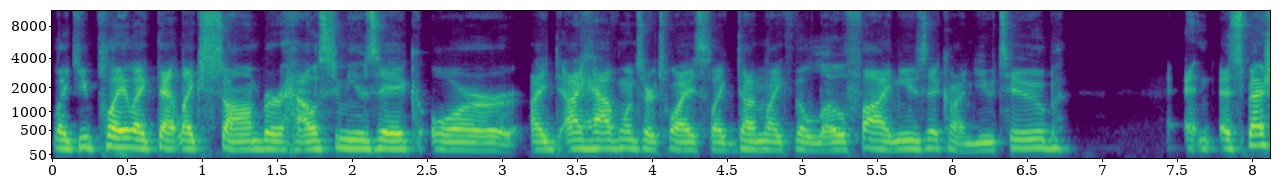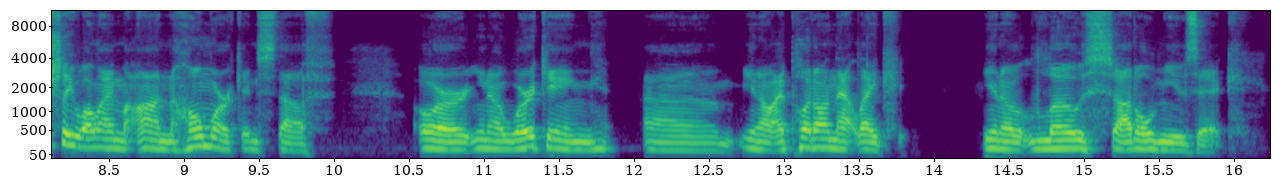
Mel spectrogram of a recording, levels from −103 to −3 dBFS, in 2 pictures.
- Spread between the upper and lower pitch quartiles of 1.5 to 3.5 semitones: Yes, narrow, 2.4 semitones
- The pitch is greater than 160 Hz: No, medium, 140 Hz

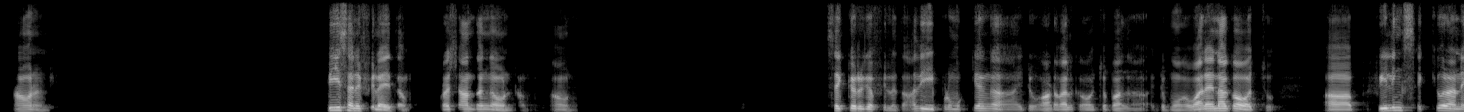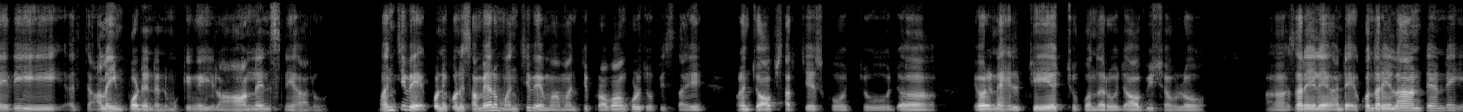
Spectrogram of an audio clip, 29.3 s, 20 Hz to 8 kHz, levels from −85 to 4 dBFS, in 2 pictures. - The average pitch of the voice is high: No, low, 125 Hz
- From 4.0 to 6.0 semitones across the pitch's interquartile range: Yes, average, 4.8 semitones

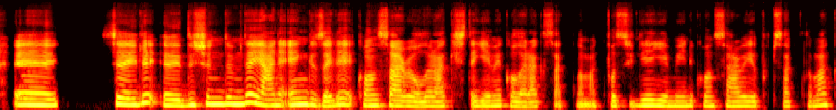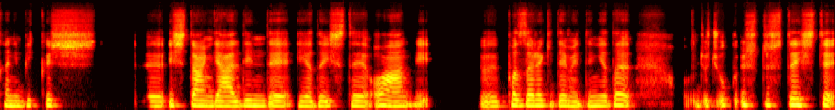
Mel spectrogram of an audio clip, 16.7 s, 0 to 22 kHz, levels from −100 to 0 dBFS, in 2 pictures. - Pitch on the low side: No, medium, 185 Hz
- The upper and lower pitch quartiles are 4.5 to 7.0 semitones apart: No, average, 2.8 semitones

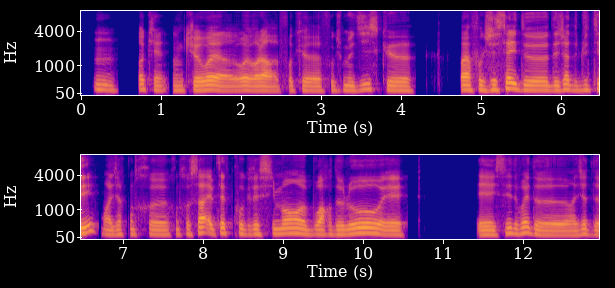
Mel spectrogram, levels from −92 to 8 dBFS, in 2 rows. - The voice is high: No, low, 120 Hz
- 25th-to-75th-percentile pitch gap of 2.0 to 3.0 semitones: Yes, narrow, 2.6 semitones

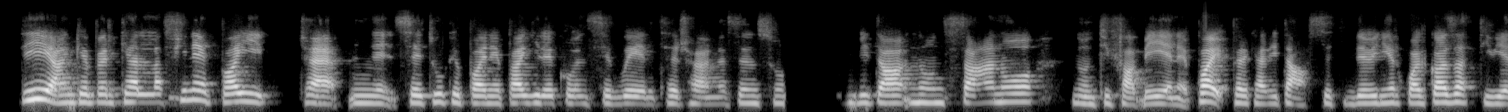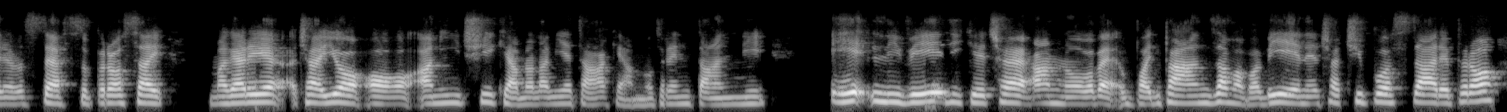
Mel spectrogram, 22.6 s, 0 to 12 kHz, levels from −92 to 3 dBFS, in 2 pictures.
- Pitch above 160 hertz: Yes, high, 190 Hz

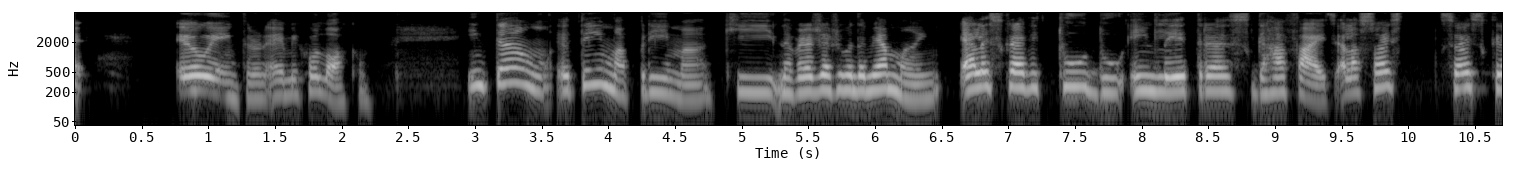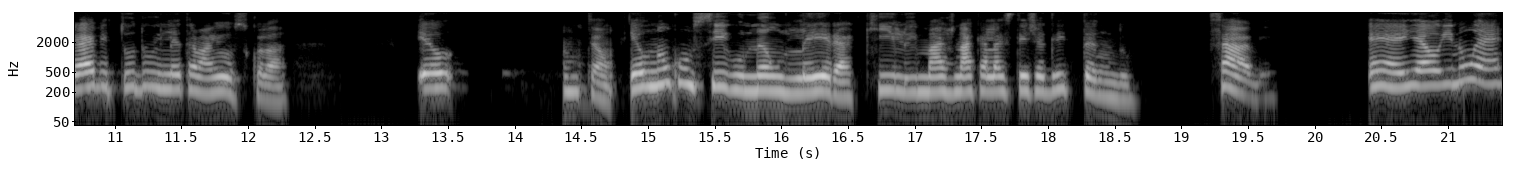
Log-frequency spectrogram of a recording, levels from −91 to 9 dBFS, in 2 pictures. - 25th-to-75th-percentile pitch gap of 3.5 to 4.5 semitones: Yes, average, 4.0 semitones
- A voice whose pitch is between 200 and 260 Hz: Yes, high, 210 Hz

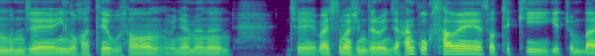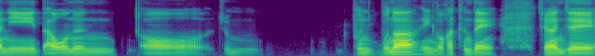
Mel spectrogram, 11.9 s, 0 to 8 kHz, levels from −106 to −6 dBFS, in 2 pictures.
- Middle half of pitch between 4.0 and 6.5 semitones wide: No, narrow, 2.5 semitones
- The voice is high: No, low, 100 Hz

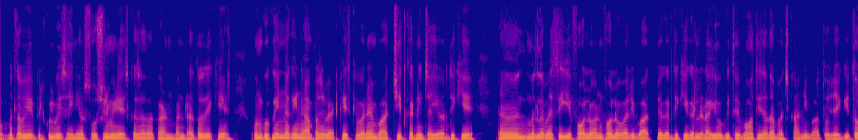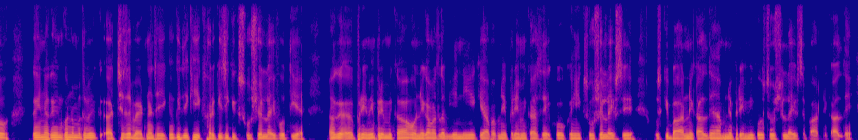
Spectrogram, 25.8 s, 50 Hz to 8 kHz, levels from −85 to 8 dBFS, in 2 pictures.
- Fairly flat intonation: Yes, narrow, 2.2 semitones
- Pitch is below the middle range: Yes, very low, 90 Hz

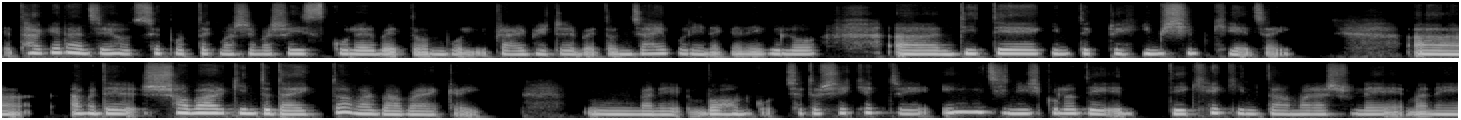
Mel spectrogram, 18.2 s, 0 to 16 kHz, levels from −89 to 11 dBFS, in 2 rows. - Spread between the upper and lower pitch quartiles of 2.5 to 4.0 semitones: Yes, average, 2.8 semitones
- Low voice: No, high, 210 Hz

